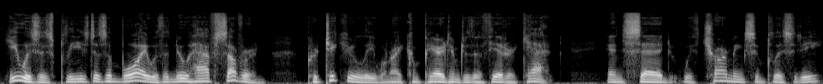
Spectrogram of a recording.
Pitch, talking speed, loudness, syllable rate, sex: 115 Hz, 190 wpm, -18 LUFS, 5.5 syllables/s, male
